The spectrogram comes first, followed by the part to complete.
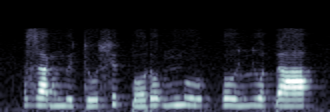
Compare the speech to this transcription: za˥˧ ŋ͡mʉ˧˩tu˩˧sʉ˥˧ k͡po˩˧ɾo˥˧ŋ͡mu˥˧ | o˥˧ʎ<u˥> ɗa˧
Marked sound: incorrect: o˥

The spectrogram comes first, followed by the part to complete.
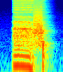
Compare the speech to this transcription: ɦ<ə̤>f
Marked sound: correct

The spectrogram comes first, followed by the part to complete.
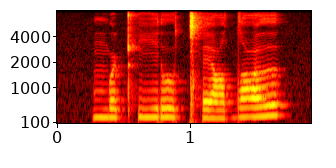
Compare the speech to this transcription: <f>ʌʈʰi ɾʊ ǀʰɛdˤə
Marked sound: incorrect: m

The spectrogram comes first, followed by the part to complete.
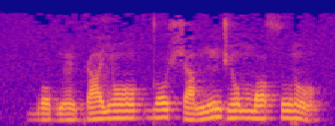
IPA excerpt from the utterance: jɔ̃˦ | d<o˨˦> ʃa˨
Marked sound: incorrect: o˧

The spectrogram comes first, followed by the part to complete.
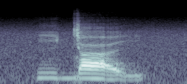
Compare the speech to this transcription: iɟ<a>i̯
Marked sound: correct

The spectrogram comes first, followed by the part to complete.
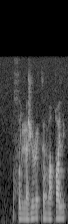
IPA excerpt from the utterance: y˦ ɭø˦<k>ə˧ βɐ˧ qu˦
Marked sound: correct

